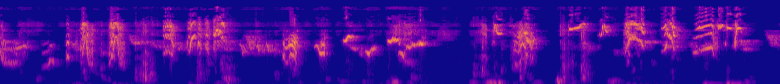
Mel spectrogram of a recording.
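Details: Oriental magpie-robin giving a harsh, rapid song meant to stir rival birds into singing. Scratchy, buzzy notes come in dense bursts, mixed with high squeaky whistles and chattering.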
